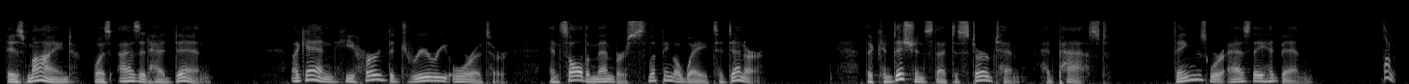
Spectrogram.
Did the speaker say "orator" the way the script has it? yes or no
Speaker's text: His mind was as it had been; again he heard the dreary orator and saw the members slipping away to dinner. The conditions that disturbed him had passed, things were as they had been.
yes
